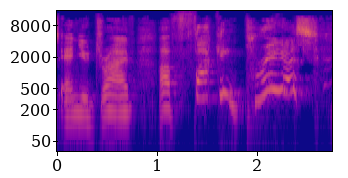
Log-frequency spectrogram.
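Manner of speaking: high, drawn-out mock yell; high-pitched mock outraged heckle; imitated yelling woman. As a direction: screech it slowly in falsetto, without real volume. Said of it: "at this point she was yelling at me".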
